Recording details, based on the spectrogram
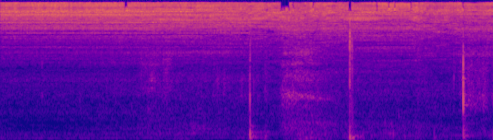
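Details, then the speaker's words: Toyota Solara with a rock-hard brake pedal, very little travel and weak stopping: faint steady air hiss with soft clicks after engine shutdown, vacuum bleeding off near the booster; owner suspects the master cylinder, check valve to be tested with vacuum pump. "Now let me shut the car down and let you hear the air hissing."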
